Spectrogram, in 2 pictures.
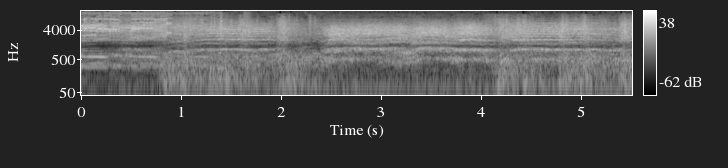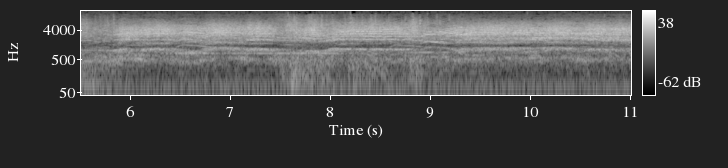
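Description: A concert crowd in London in 1975 screams in anticipation of a band, a loud, continuous wall of high-pitched shrieks and shouts that swells and dips without pause, with occasional thumps underneath.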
